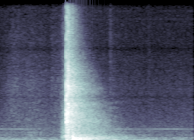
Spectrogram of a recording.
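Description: A golf club strikes a ball with a sharp crack that echoes briefly.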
